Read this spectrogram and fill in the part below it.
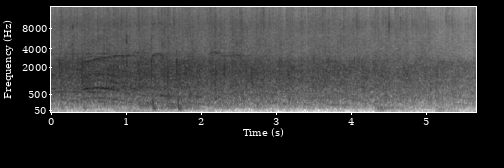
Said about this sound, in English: Lots of applause and clapping and whatnot.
